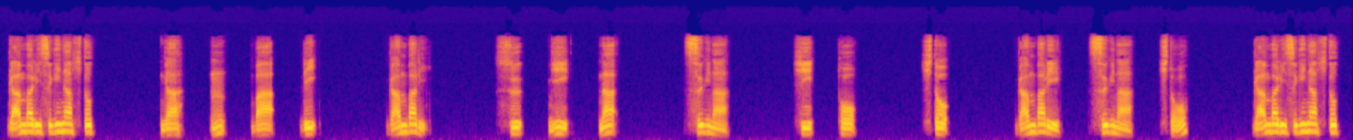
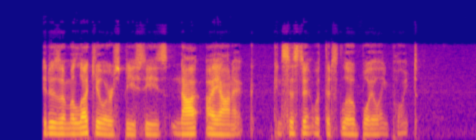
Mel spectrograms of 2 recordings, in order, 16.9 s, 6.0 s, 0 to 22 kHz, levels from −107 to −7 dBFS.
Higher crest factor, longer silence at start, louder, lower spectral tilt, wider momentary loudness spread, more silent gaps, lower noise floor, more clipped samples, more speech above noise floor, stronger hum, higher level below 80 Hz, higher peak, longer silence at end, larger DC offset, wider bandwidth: about the same, 18 dB vs 22 dB; second, 0.1 s vs 0.55 s; first, -18 LUFS vs -24 LUFS; about the same, -4 dB/octave vs -3.5 dB/octave; second, 13 LU vs 16 LU; neither; first, -78 dBFS vs -60 dBFS; neither; first, 61 dB vs 36 dB; neither; second, -72 dBFS vs -60 dBFS; about the same, -2 dBFS vs -2 dBFS; second, 0.2 s vs 0.75 s; neither; first, 9.2 kHz vs 7.4 kHz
